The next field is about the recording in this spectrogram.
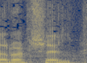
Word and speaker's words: Roccella: ho detto bene Mari, Roccella o Rocchella, Roccella,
